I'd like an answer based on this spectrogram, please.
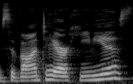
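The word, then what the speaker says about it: Svante Arrhenius: butcher his first name svante arenus I think is how you pronounce it and he you know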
